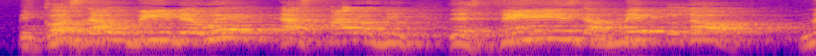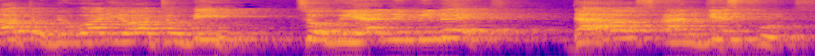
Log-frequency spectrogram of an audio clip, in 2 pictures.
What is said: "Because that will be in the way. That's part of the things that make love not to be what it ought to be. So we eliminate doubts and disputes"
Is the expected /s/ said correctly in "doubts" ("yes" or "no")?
yes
